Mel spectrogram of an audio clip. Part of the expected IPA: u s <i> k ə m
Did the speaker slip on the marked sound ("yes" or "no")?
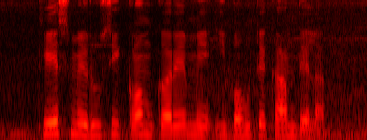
no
